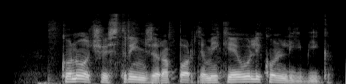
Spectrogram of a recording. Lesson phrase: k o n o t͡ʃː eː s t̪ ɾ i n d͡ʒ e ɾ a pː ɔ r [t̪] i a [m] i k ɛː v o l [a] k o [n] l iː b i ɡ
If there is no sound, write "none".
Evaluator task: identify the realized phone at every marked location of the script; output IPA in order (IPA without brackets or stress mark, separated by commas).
t̪, m, i, n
